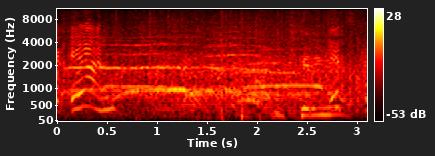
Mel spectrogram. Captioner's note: cheers and applause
